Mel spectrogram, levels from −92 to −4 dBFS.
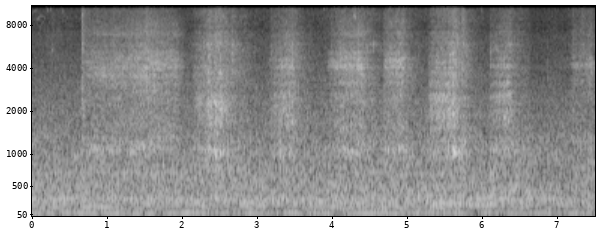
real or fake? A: fake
